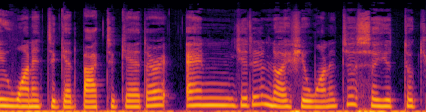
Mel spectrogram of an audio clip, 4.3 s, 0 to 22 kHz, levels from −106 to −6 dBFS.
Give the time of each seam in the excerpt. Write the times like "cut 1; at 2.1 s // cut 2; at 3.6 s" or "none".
none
